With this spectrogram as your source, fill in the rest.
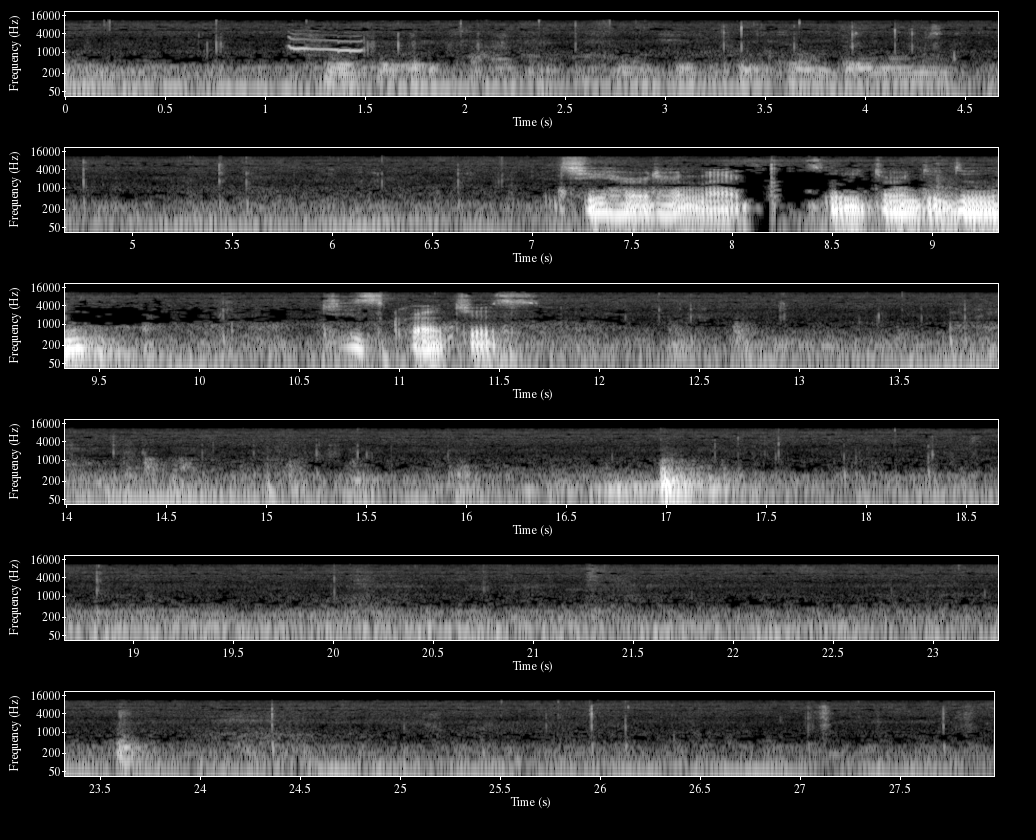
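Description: A kitten suckles noisily at a bottle.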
